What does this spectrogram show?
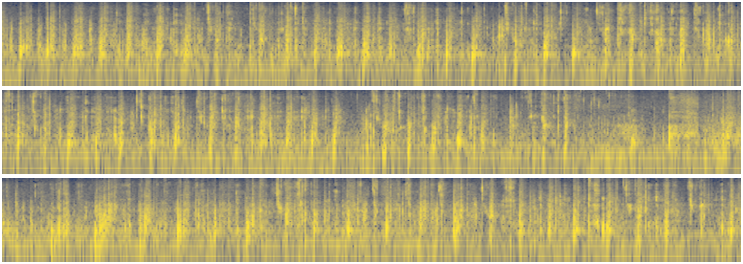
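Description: Close-miked chewing and crunching of crushed peanuts and garlic in chili oil, a dense continuous stream of small crunches and mouth clicks.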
